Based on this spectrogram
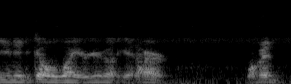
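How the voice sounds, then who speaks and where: Speaking at a fairly quick pace, a man has a fairly low, somewhat breathy voice. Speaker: movie reviewer. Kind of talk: casual chat. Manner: monotone. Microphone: backup mic, poor audio.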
